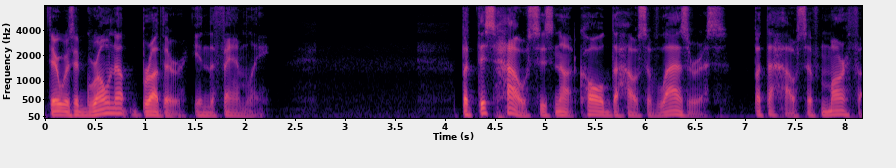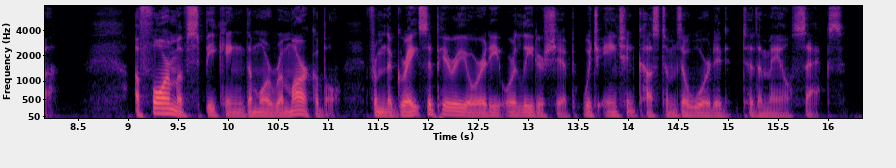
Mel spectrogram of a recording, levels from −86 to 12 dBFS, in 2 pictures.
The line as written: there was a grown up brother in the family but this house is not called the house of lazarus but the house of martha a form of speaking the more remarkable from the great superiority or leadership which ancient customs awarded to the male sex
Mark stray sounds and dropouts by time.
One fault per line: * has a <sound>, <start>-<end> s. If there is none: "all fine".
all fine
